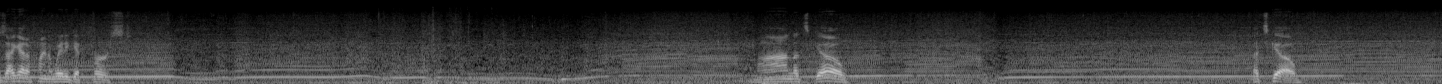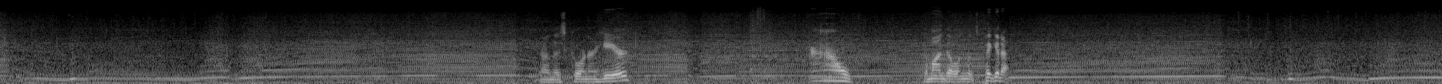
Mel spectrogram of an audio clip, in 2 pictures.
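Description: An engine roars and revs up and down throughout.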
